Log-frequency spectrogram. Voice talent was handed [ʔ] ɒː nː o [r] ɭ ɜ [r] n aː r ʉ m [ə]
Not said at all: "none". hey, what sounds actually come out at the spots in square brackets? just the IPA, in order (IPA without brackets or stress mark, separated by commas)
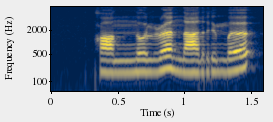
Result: k, l, none, ə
